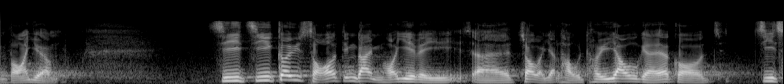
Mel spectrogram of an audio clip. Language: Cantonese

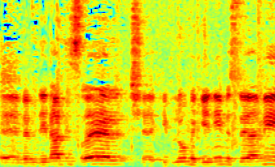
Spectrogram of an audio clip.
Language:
Hebrew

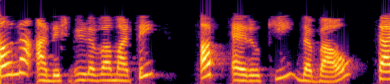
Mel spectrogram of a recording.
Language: Gujarati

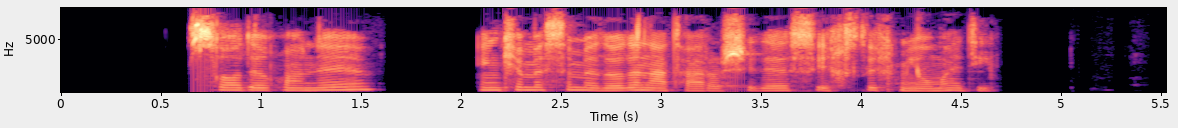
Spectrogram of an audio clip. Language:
Persian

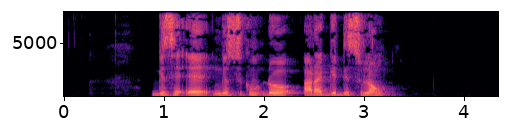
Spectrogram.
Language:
South Giziga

